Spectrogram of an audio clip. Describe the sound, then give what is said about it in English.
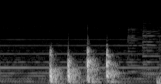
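Four firm knocks on the wooden door of a small house in a forest, in a steady, evenly spaced rhythm, clear, with no voices; no one answers. “She knocks on the door, but no one answers.”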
